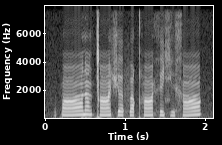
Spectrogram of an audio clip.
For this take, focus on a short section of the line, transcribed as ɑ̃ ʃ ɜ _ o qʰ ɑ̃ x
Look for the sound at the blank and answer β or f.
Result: f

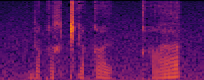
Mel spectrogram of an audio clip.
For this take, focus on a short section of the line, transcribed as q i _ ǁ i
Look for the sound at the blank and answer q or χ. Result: χ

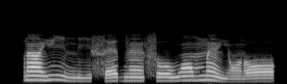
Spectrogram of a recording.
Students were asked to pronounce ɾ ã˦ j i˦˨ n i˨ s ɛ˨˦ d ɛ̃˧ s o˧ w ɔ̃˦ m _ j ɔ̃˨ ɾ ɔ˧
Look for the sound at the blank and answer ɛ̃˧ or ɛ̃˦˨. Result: ɛ̃˦˨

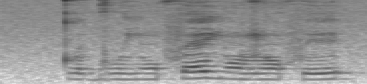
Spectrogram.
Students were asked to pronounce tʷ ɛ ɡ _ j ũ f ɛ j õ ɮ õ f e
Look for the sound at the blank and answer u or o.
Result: u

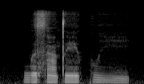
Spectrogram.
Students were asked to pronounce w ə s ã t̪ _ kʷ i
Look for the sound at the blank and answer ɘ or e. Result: e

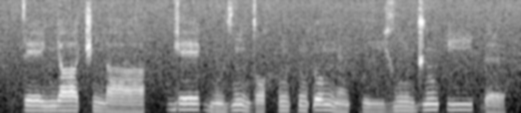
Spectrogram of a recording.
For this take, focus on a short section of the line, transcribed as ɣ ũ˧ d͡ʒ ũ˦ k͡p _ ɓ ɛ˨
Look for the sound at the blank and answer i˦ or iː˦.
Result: iː˦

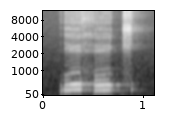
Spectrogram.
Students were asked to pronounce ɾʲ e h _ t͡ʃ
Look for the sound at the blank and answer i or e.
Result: e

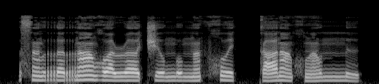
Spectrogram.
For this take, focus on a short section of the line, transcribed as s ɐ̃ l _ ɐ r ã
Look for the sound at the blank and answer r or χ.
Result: r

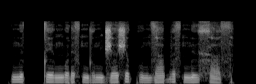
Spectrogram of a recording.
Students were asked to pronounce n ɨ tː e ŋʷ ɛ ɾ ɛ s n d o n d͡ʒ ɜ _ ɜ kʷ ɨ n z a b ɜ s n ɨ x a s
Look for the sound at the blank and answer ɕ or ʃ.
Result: ʃ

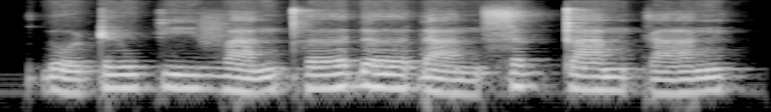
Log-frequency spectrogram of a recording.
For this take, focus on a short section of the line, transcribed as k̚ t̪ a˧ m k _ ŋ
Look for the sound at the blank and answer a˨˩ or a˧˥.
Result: a˧˥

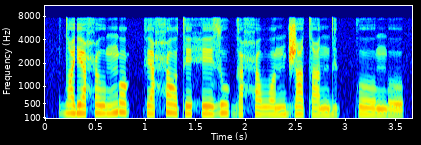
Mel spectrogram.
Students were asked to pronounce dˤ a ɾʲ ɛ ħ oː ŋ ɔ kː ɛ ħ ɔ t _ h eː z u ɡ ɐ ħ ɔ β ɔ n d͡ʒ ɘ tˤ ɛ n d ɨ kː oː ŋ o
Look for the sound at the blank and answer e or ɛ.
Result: e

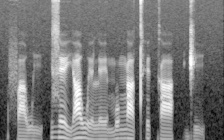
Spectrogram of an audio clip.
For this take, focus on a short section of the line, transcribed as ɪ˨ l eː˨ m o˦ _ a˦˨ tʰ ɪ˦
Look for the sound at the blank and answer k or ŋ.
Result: ŋ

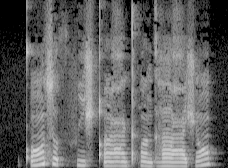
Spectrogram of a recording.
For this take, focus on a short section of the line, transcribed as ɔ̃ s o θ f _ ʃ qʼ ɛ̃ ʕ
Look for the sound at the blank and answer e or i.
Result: i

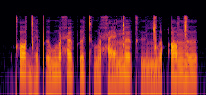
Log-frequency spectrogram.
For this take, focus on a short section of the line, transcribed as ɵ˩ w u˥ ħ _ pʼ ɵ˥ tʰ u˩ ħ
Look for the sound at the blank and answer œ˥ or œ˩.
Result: œ˥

